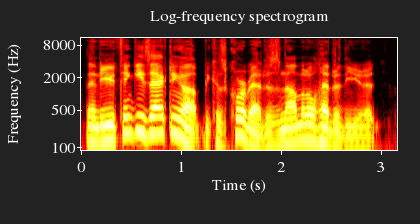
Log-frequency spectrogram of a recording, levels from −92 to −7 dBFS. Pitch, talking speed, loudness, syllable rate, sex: 120 Hz, 305 wpm, -17 LUFS, 8.1 syllables/s, male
